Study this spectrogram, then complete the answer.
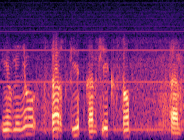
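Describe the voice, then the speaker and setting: A man reads out clipped procedural steps over a space-to-ground radio link. His voice comes through thin and phone-like, with a soft hiss of static under it. It has the sound of a sci-fi communicator. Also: medium pitch, lively intonation, a little slow. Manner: clipped, giving step-by-step instructions. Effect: crackly space-to-ground radio link. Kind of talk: terse procedural radio talk. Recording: tinny narrowband radio with hiss.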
